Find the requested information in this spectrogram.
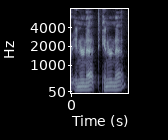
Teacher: I do think there's a slight T moving to a D in there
